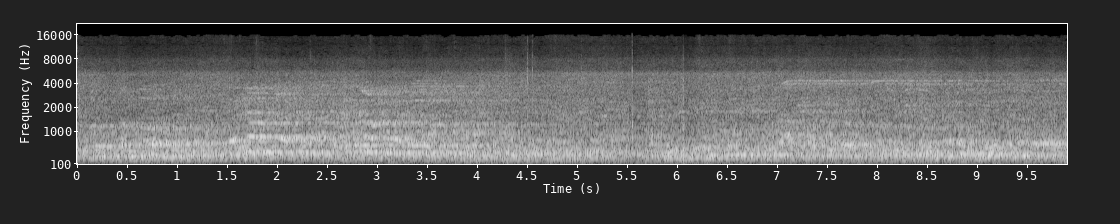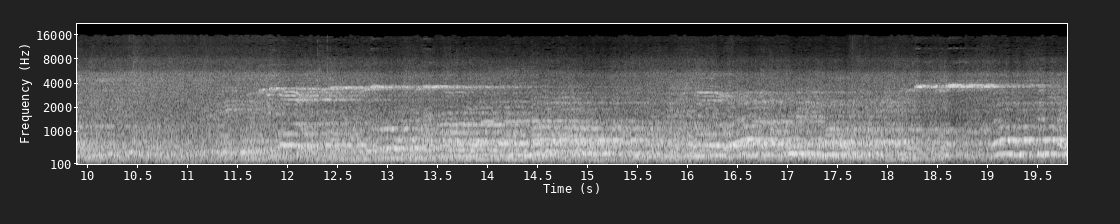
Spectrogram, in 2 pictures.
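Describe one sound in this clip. Water splashes as swimmers thrash and churn in a pool.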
